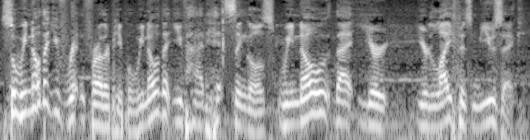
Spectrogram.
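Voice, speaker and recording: A man's voice: medium pitch, lively intonation, normal speed, fairly bright tone, poor audio. A male radio host chatting upbeat and casual in a live interview at an outdoor fairground. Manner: upbeat, chatty, repeats words.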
